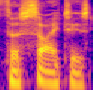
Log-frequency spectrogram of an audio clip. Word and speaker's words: Thersites: I guess that's Thersites, not Thersites, as it is spelt.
